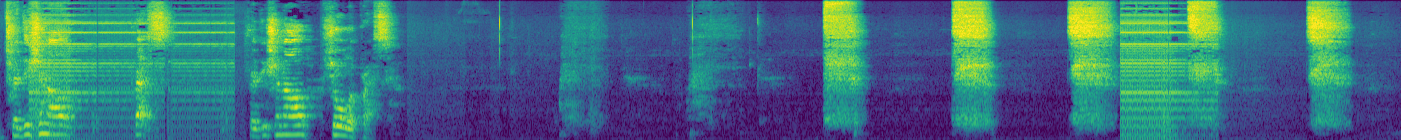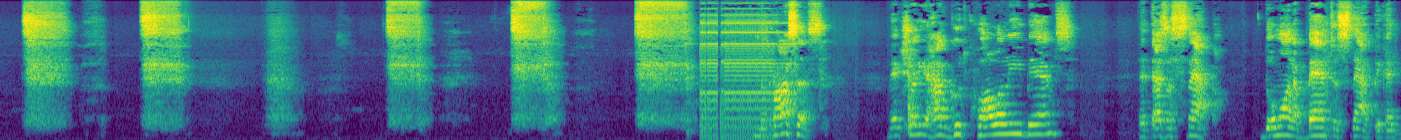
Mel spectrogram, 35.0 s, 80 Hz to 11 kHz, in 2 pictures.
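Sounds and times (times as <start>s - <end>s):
buzzy steady tone burst: 0.1s - 3.0s, 14.0s - 15.2s, 26.3s - 27.5s.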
